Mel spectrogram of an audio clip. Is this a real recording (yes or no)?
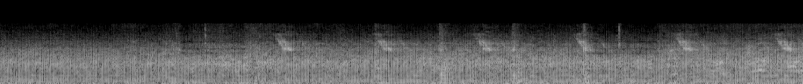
no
